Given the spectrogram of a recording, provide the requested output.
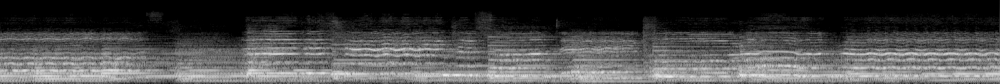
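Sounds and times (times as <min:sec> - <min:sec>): musical accompaniment: 0:00.0 - 0:10.0.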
